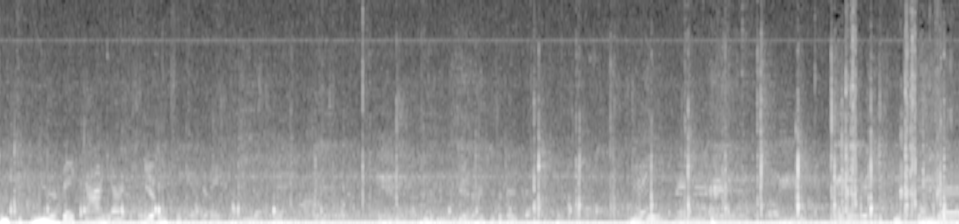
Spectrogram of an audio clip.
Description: A female and male engaging in conversation followed by clip-clop sounds and photographer equipment flashes in the background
